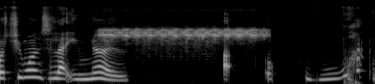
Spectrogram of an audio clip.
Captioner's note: loud sonic warbling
